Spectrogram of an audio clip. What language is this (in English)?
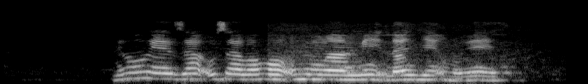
Kinyarwanda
